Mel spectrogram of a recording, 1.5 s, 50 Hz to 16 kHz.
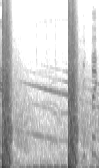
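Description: Police siren from Grand Theft Auto San Andreas on PS4, heard as two loud bursts with a quieter tonal wail sweeping between them over a low engine-like rumble.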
